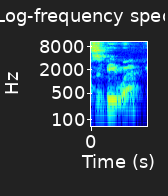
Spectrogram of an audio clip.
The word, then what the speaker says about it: Spiewak: Just before, how do we pronounce Spiewak, incidentally? Is that right, or is it different? – Spiewak. – Spiewak, okay. Let's get that right.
